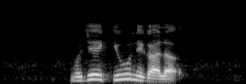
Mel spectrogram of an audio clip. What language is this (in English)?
Urdu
